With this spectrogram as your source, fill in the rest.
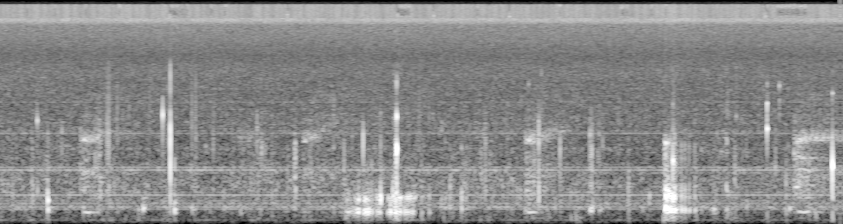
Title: Drinking milk and prune juice when having ibs (stomach growling, moaning)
